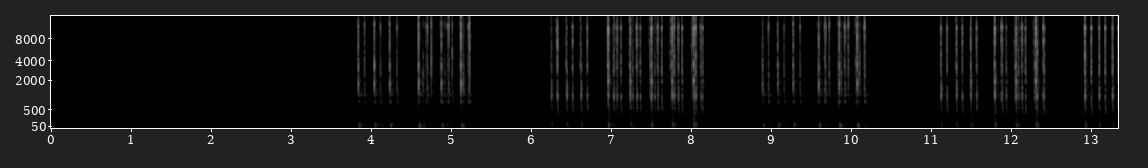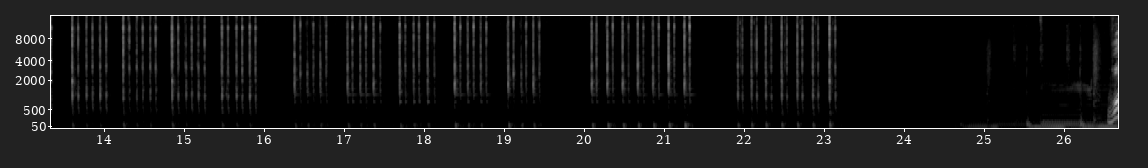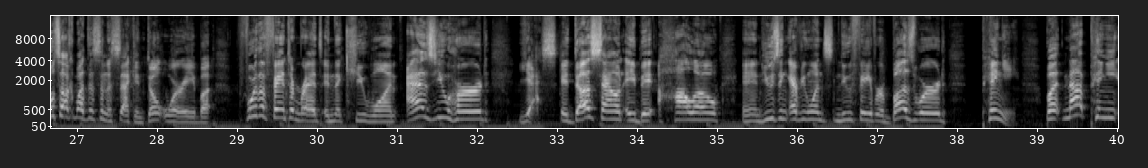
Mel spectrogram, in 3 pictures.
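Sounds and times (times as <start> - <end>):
mechanical keyboard typing: 3.8 - 5.3, 6.2 - 8.2, 8.9 - 10.2, 11.1 - 19.5, 20.1 - 23.2.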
